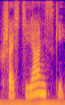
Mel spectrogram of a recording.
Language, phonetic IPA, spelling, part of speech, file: Polish, [ˌxʃɛɕt͡ɕiˈjä̃j̃sʲci], chrześcijański, adjective, Pl-chrześcijański.ogg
